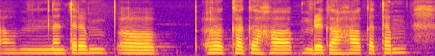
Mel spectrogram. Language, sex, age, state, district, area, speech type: Sanskrit, female, 18-30, Karnataka, Dharwad, urban, spontaneous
